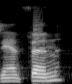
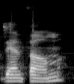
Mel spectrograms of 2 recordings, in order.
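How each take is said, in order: First: The last syllable ends with an n sound. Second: The last syllable ends with an m sound. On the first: The speaker calls it right. "there's no M in there. It's xanthan" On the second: The speaker calls it wrong. "not xanthum"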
